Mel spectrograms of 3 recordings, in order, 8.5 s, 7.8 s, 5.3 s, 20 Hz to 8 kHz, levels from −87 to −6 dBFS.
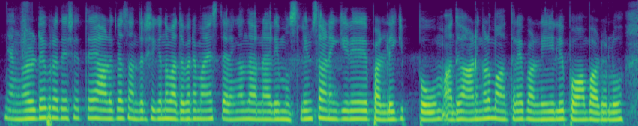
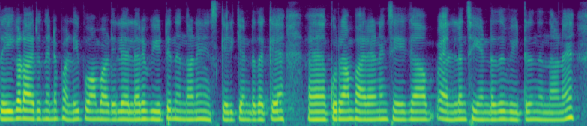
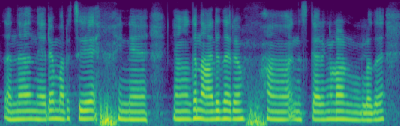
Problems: none marked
